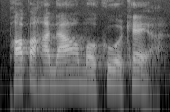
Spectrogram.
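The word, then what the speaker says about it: Papahānaumokuākea: It's called Papahanaumokuakea, right? And it's spelled just like it sounds.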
